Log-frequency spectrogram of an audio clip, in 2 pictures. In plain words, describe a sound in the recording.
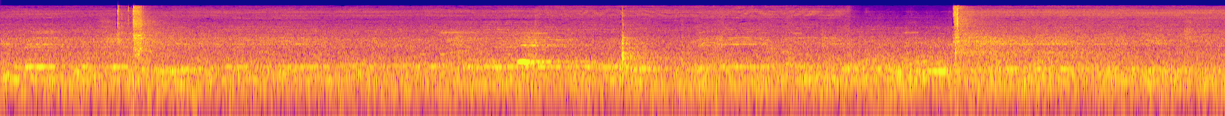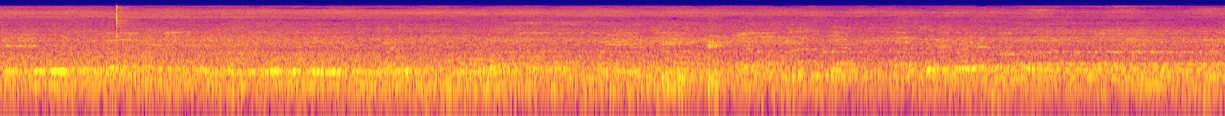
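A TIG welding arc hisses and buzzes on stainless steel.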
